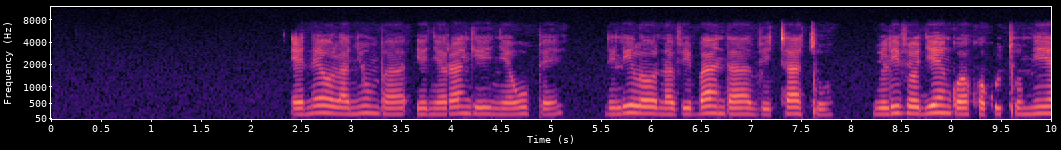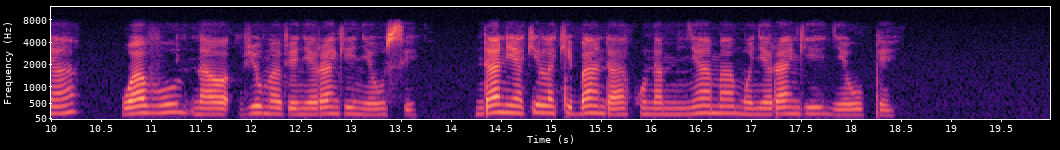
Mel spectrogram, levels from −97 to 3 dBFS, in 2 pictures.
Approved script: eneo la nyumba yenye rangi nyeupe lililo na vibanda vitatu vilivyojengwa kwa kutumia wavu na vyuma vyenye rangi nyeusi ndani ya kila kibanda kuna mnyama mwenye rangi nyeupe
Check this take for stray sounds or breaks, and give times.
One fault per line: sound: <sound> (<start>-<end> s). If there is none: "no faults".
no faults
